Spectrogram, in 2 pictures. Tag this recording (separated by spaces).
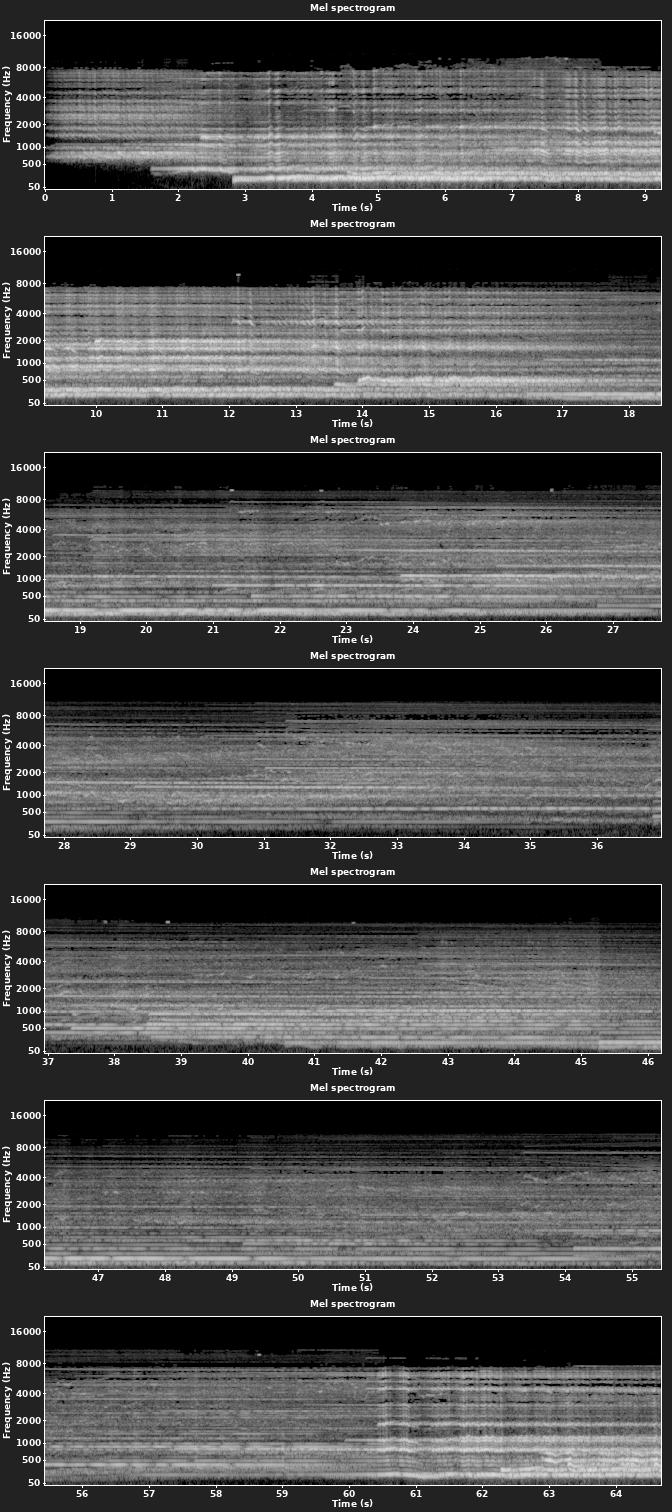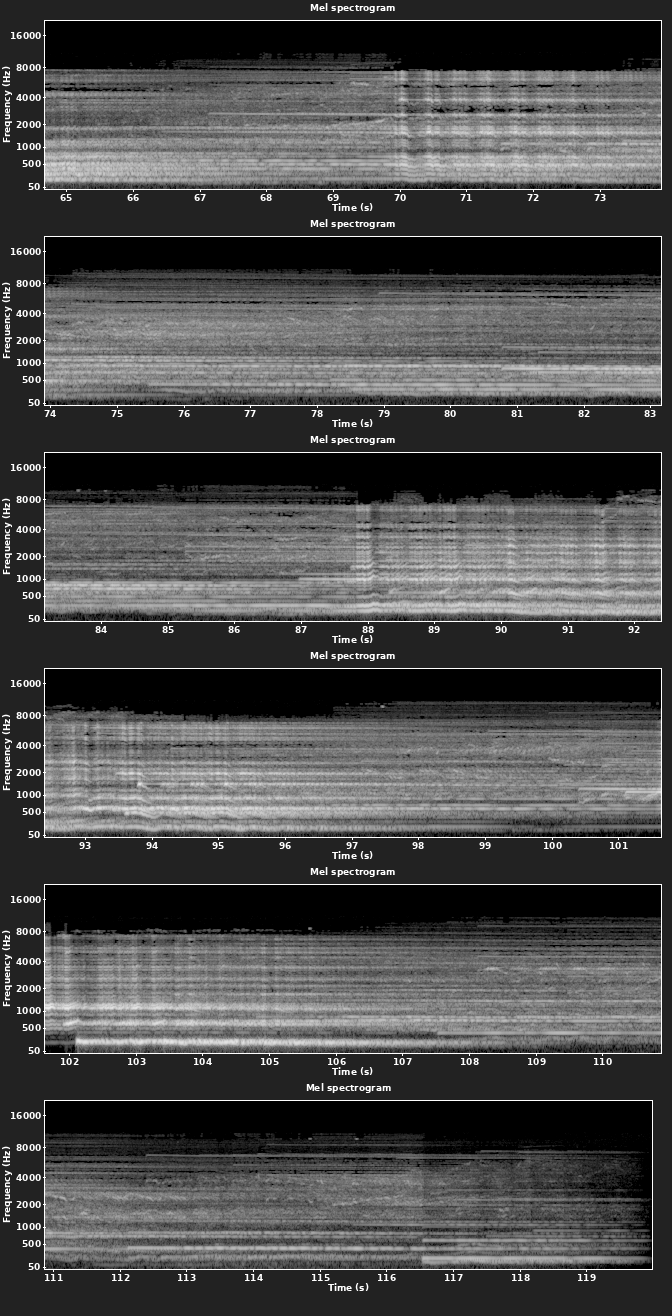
soundscape reaktor ambient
